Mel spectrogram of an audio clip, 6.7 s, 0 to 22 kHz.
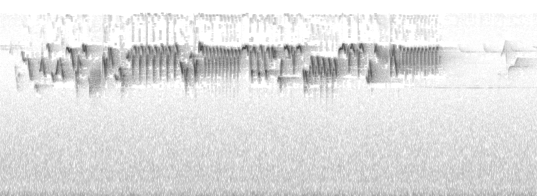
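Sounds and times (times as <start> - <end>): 
Pacific wren song of tinkling trills and buzzy warbles: 0.2 - 6.6.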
